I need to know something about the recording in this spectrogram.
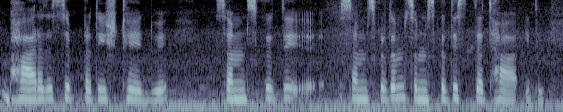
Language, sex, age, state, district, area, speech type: Sanskrit, female, 18-30, Karnataka, Belgaum, rural, spontaneous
